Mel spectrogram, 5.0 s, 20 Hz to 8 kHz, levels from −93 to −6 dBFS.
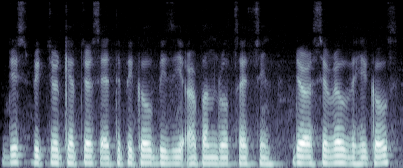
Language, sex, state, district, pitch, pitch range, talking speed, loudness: English, male, Nagaland, Kohima, 115 Hz, 110-120 Hz, 155 wpm, -17 LUFS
